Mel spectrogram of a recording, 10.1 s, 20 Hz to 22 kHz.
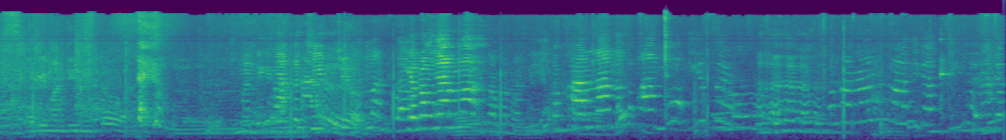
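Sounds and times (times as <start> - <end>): people talking: 0.2 - 10.0
person coughing: 1.4 - 1.8.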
